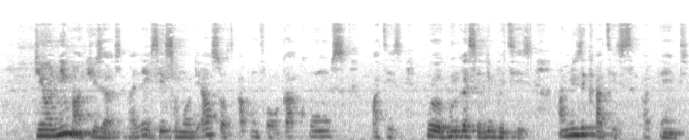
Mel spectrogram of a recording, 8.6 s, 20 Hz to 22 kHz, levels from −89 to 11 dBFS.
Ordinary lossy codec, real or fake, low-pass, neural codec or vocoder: MP3, 48 kbps; real; 14.4 kHz; none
